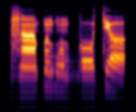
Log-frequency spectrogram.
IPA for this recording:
z ã p ə̃ b õ b ɡ o tʲ ʌ

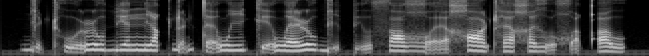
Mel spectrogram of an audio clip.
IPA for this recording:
ɡ ḭ ʈʰ ṵ ɭ u bʲ ɛ n i q ɖ ɛ̰ ɖ t ɛ̰ w i kʲ ɛ̰ w ɛ ɭ u ɡ ḭ pʲ ṵ θ ɒ ʁʷ ɛ̰ χ ɒ ʈʰ ɛ χ ɪ ɣ ṵ χʷ ḭ qʼ u

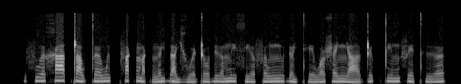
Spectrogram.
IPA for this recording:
f u˧ ə̯ x aː˦˥ t̚ ʈ a˧˥ w t̪ əː˧˥ w ɨ˦˥ p̚ f a˦˥ k̚ m a˨˩ k̚ n ə˧˥ j ɗ a˨˩˨ j ɣ u˨˩ ə̯ ʈ o˧˥ ɗ ɨ˨˩˦ ə̯ m i˧ s i˨˩ ə̯ f ə˧˥ w ɲ u˧˥ ɗ ə˨˩˨ j t̪ʰ e˨˩˨ w ɔ˧ ʂ ɛ˧˥ ɲ aː˨˩ ʈ ɨ˦˥ p̚ t̪ i˧˥ m f e˧˥ t̪ʰ ɨ˧˥ ə̯

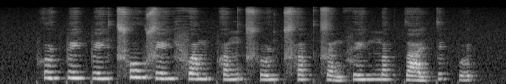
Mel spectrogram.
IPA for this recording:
pʰ ɵ˧ ɥ p e˧ j p e˨˧ j t͡sʰ o˥ w s e˨˧ j f ɐ˨ m pʰ ɐ˨˥ ŋ t͡sʰ ɵ˨˥ ɥ t͡sʰ ɐ˨˥ k̚ t͡s ɐ˨˩ n f e˨˧ j ŋ ɐ˧ k̚ t̪ aː˨˩ j t̪ ɪ˥ k̚ p ɵ˨˥ t̚

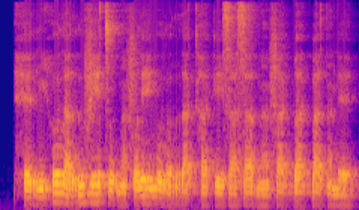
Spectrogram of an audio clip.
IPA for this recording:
h ɛ˨ r ĩ˨ h o˦ l a˨ r u˦ v eː˦ t͡s o˨ b ã˨ f ɔ˦ l eː˦ ŋ o˦˨ l ɔ˨ r a˦ kʰ a˨ k e˨ z a˨ z a˦˨ b ã˨ f a˦ ɡ͡b a˦ k͡p a˦ t ã˨ ŋ ɛ˨

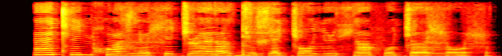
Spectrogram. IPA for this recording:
ɛ̃ cʰ i ɲ χʷ œ̃ z l ʏ ɬ i c ɭ ɛ̃ ɾ ɐ l dʲ ʊ ɕ ɛ c o ʎ y ç ɐ̃ f o c ə ɮ o ɬ

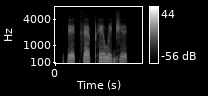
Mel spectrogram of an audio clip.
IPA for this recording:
ɗ e˨ t͡s ɛ˦˨ pʰ e˦ w ɪ˨ d͡ʒ ɪ˨

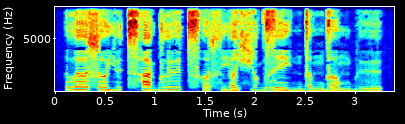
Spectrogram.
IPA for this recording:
l ɐ ɬ ʌ j ʏ t͡sʰ a ɡ l ʏ t͡sʰ ʌ ɬ j ɐ ç ɒ ɡ z e j n d ɐ n d ʌ m b ʏ

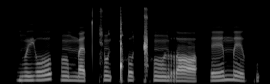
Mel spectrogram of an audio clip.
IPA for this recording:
ɡʷ ẽ j o | õ m æ t c õ ǃʰ o ǁʰ õ r ɒ | e m e kʷ

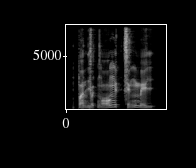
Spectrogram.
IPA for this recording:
p ɐ˨ n j ɵ˨ t̚ ŋ ɔː˨˥ ŋ ɪ˥ k̚ s ɪ˨˥ ŋ m e˨˧ j

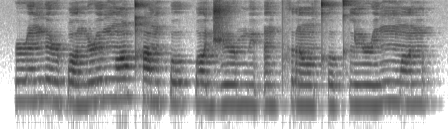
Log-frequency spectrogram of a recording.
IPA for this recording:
ɹ ə̃ ŋ ø ɹ ɓ ɔ n ɹ ø ŋ ɔ̃ qʰ ɔ̃ m k͡p o ɡ͡b ɔ d͡ʒ ø ɹ m y ʔ ə̃ d pʰ r ɔ̃ kʰ o kʰ l y ɹ ɪ ŋ ŋ͡m ɔ̃ n

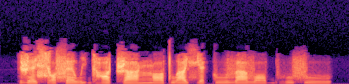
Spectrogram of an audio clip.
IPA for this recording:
ʒ ɛ ɕ ɔ ɬ ɛ w i ɡʱ ɑ t͡ʃ a ŋ ɒ t w a ç ɛ k u ð a β ɔ bʱ u f u

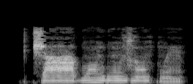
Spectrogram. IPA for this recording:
t͡ʃ aː˧ b ɔ̃˦ ɡʷ ũ˧ z ɔ̃˧ kʷ ɛ̃˨

